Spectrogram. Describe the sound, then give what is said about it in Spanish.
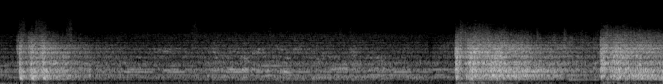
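Heavy gunfire rattles during an attack on the government house in Chile, a dense, loud crackle with strong bursts at the start and again in the second half, while a man talks over the shooting. “en este instante el fuego se intensifica como culminando el ataque que ha debido realizarse sobre la Casa del Gobierno.”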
